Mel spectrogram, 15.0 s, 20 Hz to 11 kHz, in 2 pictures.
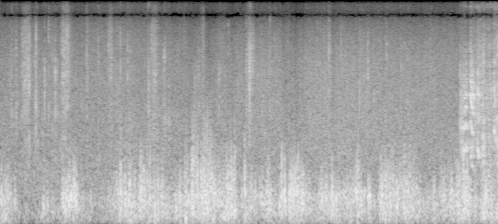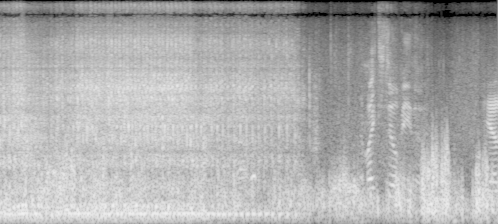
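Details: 1974 Honda CB550 four on first start during restoration, fuel syringed straight into the cylinders bypassing the carb floats and bowls, points issue found earlier: ragged, uneven firing catches, runs briefly, then fades; possibly on leftover starting fluid rather than its own gas.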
